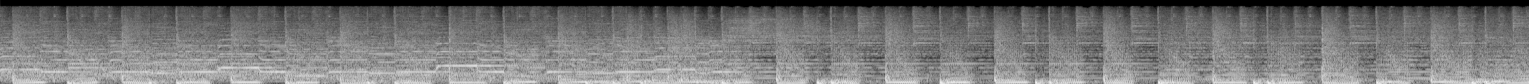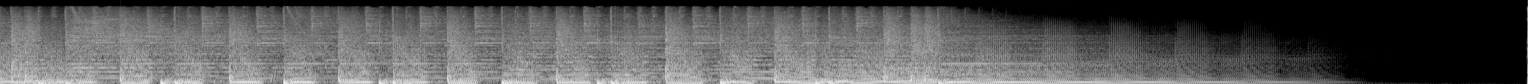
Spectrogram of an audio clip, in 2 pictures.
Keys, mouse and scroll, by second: 0.3 middle click, 0.3 scroll down 1, 1.2 middle click, 1.8 scroll down 1, 2.3-2.7 scroll down 1, 3.3 middle click, 3.3 scroll down 1, 4.8 scroll up 1, 6.1 click, 7.1 click, 8.6 click, 10.6 click, 11.8 click, 15.1 click, 15.5 middle click, 16.0 scroll up 1, 17.7 scroll up 1, 19.0 scroll up 1, 20.9 middle click, 21.6 click, 24.6 click, 25.6 click, 27.6 click, 27.7 middle click, 28.3-29.0 scroll down 1, 29.6 click, 30.4 click.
